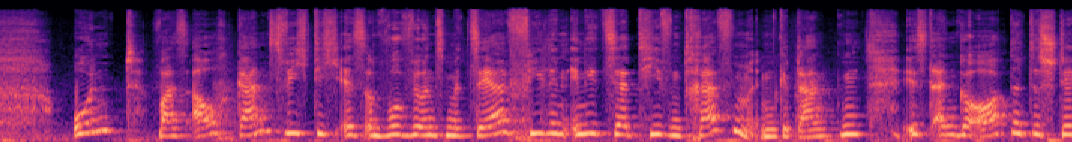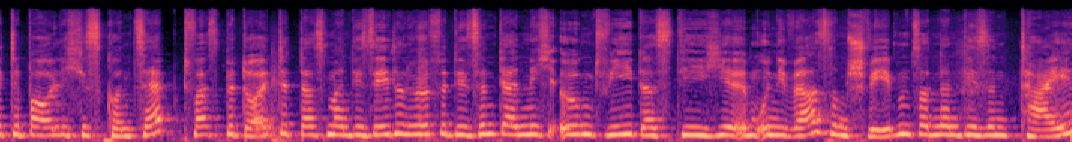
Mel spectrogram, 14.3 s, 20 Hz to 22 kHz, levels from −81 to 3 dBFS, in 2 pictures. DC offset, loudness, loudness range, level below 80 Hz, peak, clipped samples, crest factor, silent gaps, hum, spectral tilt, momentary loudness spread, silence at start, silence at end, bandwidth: under 0.1%; -14 LUFS; 1 LU; -40 dBFS; -2 dBFS; under 0.1%; 12 dB; none; none; -4 dB/octave; 4 LU; 0 s; 0 s; 17 kHz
